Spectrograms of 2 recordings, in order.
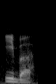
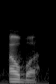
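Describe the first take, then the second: First: The L sound in the name is silent. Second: The L sound in the name is heard.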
